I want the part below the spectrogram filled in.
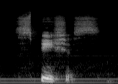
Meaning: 1. Seemingly well-reasoned, plausible or true, but actually fallacious 2. Employing fallacious but deceptively plausible arguments; deceitful
- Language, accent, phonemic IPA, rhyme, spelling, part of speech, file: English, US, /ˈspiːʃəs/, -iːʃəs, specious, adjective, En-us-specious.ogg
